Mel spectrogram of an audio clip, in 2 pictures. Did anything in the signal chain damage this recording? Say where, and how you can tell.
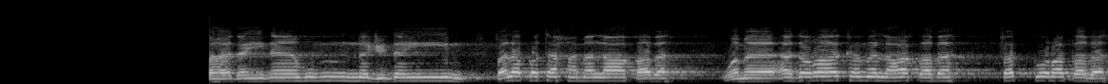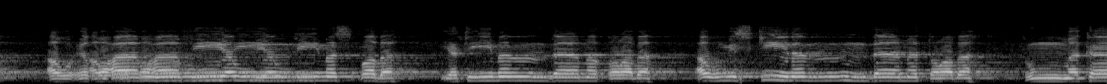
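Yes. The clip opens in an audio dropout to silence that's already under way and lasts until 2.1 s. It's plain silence, with no room tone, so the input side, likely a lost device or a mute ahead of the recorder, was feeding nothing while writing continued.

From 11.69 to 14.23 s there's a doubled audio track: a full-band copy trailing by around 400 ms, about 5 dB down, with no reverb colour, and it switches in and out abruptly. That points to editing or a slower second capture path, with two unaligned copies summed.

At 18.48 to 18.50 s you get a brief noisy smear. That's lost LE Audio frames: about 15 ms concealed by the LC3 decoder re-using the last spectrum with scrambled phase, which fits a couple of dropped frames on the Bluetooth link.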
